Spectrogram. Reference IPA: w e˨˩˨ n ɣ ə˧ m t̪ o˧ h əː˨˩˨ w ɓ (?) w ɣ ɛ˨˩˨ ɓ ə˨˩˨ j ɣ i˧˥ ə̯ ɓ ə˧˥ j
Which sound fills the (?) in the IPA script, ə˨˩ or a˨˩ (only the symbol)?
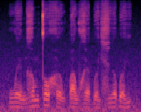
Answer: a˨˩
